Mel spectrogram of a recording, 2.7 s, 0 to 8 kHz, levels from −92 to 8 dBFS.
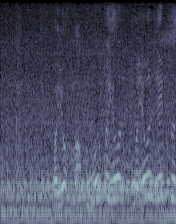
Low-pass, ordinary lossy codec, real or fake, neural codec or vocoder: none; none; real; none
